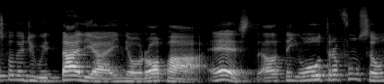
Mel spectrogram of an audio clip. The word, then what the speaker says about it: Europa: Ao invés de dizer Itália in Europa est, eu digo Itália in Europa est. Eu tenho um tempo a mais aqui na fala, né? na pronúncia aqui dessa palavra, quando ela está no caso ablativo.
